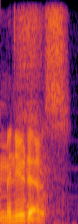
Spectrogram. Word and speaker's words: Menounos: They're this year's Maria Menounos. Right? Okay. You didn't say it right, but yes. I mean, Maria Menounos. yeah. Menudos, yes, you Menounos.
